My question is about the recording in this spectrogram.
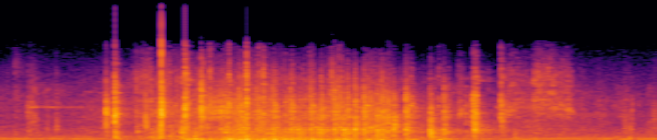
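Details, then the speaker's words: Free roadside Honda-engined lawnmower pulled on the recoil starter: quick ratcheting pulls spin the engine with no firing at all. It would not start because the fuel valve was left closed. "so one slight little thing that we might have missed was this thing the fuel valve Wow oh yeah so it wasn't on so that's why it wasn't going"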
